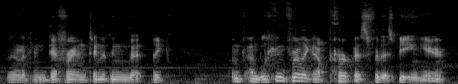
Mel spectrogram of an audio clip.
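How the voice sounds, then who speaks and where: A man's voice: mid-range voice, fast, vocal fry, breathy edge, soft background music, low-quality recording. A man playing a tabletop game, thinking aloud in a tentative way. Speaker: player.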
